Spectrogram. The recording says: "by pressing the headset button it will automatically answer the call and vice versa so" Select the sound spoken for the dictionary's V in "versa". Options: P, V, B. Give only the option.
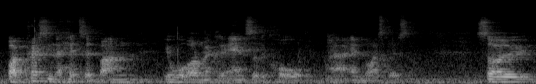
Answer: P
